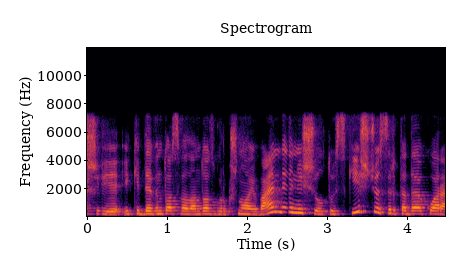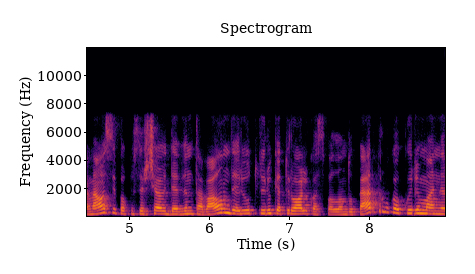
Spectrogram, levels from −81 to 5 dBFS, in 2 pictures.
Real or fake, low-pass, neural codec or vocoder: real; 7.2 kHz; none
